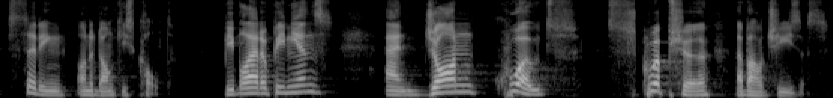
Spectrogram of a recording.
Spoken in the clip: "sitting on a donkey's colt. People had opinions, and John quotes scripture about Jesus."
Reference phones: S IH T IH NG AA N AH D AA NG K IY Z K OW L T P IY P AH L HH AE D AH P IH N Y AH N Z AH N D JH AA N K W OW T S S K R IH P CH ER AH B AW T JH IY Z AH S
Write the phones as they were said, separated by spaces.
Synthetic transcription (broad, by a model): S IH T IH NG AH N AH D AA NG K IY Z K OW L T P IY P L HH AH D AH P IH N Y AH N Z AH N JH AA N K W OW T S S K R IH P CH ER AH B AW T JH IY Z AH S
